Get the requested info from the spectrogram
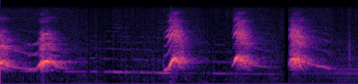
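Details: Pet dog reacting to a tornado siren with four sharp, yelping barks spaced irregularly about half a second to a second apart. A steady low siren tone continues underneath.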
